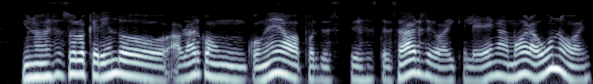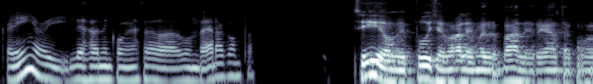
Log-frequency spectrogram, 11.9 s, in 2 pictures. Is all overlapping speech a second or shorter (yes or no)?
yes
